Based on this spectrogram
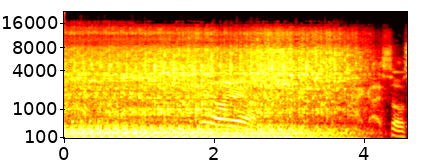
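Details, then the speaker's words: Brand-new V8 in a project car, freshly fired up, open stainless headers, no O2 sensors or exhaust: loud deep even burble, steady firing, no miss or knock, then shut off; normal idle. "No O2s, y'all. It's, yeah. It ain't gonna idle long, but Sweet."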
